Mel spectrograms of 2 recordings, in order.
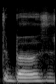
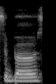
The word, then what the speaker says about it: DeBose: DeBose is how you pronounce it. Everyone always gets caught up on it and they're like, should I say it? Should I? You know, it's been my entire life, but it's DeBose.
